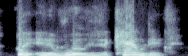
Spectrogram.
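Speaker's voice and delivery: plain reading voice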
